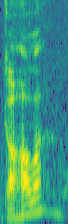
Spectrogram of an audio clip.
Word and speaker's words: Gahanna: Was it Gahala? Or how do you pronounce Gahanna. it? Gahanna.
